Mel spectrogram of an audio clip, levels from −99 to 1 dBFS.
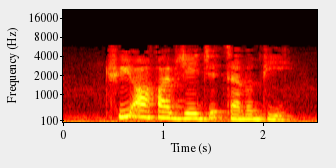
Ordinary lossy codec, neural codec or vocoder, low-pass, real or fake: MP3, 24 kbps; none; 7.2 kHz; real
